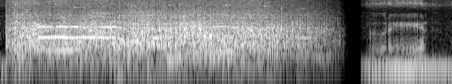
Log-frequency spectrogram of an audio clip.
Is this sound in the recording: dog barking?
no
